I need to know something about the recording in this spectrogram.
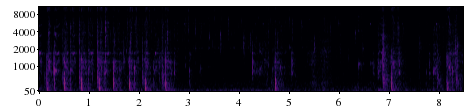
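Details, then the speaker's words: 2002-2007 Saturn Vue, vacuum bleeding the brakes after a brake hose replacement: irregular wet spitting and popping through the opened bleeder as fluid is drawn; lots of air in the brake line. "you don't want to let this go down past five getting lots of air you can hear it kind of spitting and sputtering"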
